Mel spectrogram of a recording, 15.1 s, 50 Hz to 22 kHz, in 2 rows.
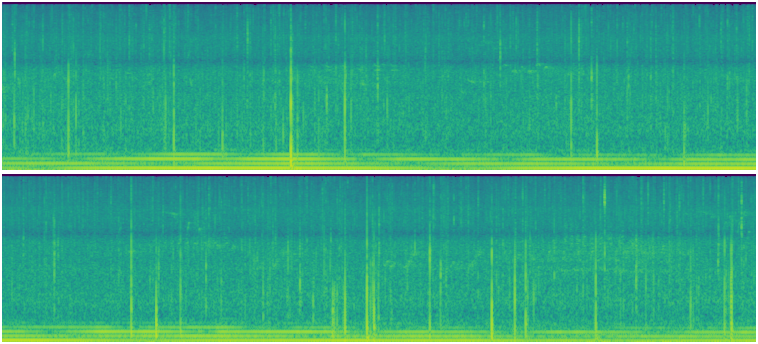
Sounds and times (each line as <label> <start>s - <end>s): crunch of rain drops falling from the trees on my umbrela 0.0s - 15.0s
turbulent plane roar 0.0s - 15.0s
